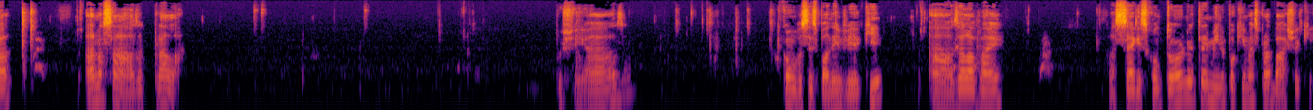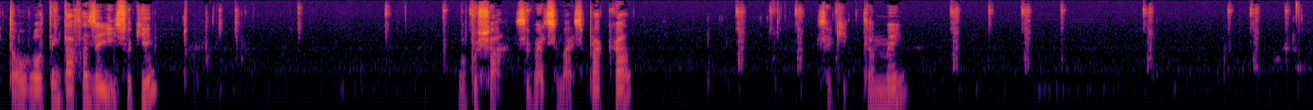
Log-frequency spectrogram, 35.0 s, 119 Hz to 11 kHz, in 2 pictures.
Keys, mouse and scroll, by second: 0.9-1.3 scroll down 1, 1.5 alt+middle click, 2.0-2.3 scroll up 1, 3.3-8.4 drag, 8.4 scroll up 1, 9.0-13.0 alt+middle drag, 16.8-17.2 scroll up 1, 17.3 alt+middle click, 17.8 scroll up 1, 18.2 alt+middle click, 18.8 scroll up 1, 19.2 alt+middle click, 20.0 scroll up 1, 20.4 alt+middle click, 21.4-23.4 right drag, 23.4-35.0 drag.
